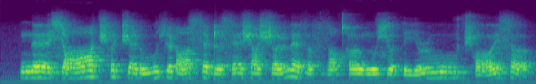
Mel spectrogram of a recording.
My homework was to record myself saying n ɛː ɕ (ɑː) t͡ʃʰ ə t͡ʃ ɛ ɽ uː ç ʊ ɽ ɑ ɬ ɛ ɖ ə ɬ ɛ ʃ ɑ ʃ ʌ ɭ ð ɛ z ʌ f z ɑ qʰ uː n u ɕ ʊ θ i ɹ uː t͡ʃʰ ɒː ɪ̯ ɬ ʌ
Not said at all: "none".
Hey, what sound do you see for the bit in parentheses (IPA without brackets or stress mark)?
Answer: ɑː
